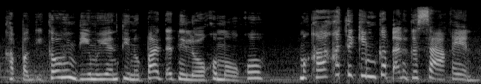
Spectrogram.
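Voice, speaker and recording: High-voiced, teasing Filipina girlfriend. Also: lively intonation, a little fast, a bit bright, faint music behind. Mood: doubtful. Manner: playfully skeptical, coy. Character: tired, doubtful, teasing young working girlfriend. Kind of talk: radio romance drama acting.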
